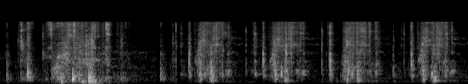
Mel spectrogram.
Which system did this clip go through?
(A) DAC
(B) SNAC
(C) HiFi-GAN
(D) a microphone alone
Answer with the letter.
A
